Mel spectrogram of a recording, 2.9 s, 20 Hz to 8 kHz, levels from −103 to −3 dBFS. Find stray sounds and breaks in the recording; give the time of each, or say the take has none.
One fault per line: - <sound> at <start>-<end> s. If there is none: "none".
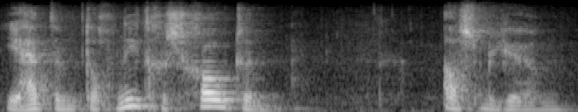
none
